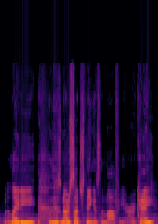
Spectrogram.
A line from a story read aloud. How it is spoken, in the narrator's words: The man laughed and told her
